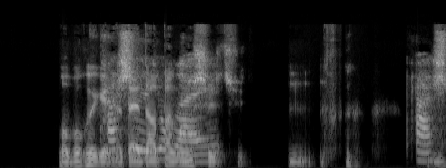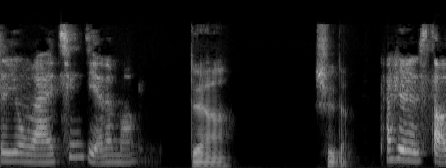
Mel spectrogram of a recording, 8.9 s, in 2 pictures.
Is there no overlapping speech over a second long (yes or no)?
no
